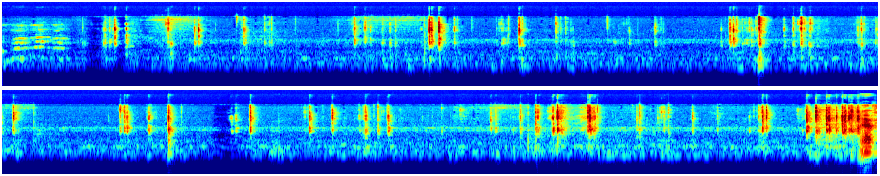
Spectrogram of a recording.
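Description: Keys clacking on a computer keyboard in irregular bursts of taps with pauses between, fairly close and moderately quiet, ending in a denser flurry of keystrokes.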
